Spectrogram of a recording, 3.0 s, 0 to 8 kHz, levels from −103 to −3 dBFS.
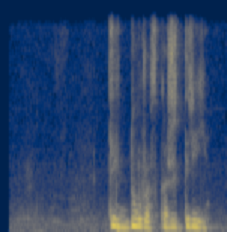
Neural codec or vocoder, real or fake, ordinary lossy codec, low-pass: none; real; none; 7.2 kHz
